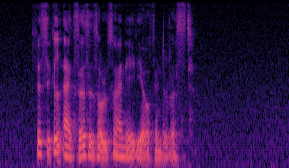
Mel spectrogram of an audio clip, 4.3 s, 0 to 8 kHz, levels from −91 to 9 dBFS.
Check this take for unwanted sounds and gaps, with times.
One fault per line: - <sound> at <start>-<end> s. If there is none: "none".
none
